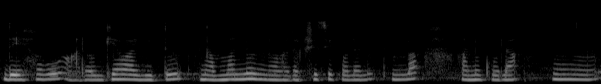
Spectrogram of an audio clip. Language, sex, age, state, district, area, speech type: Kannada, female, 30-45, Karnataka, Tumkur, rural, spontaneous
